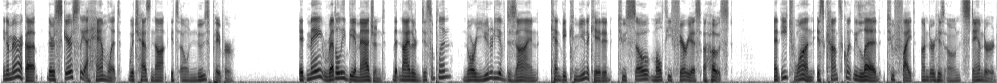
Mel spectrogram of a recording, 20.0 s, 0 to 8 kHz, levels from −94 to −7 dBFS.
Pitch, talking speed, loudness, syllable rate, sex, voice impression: 130 Hz, 135 wpm, -22 LUFS, 4.8 syllables/s, male, very masculine, adult-like, slightly middle-aged, very thick, very tensed, powerful, bright, hard, slightly muffled, fluent, very cool, intellectual, slightly refreshing, sincere, reassuring, unique, wild, slightly sweet, lively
